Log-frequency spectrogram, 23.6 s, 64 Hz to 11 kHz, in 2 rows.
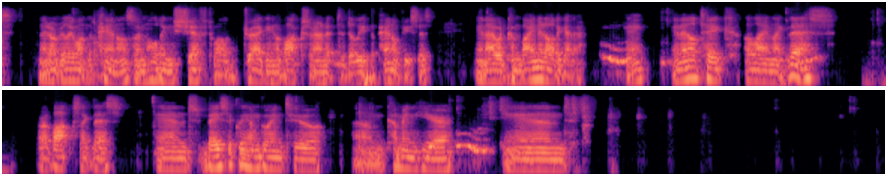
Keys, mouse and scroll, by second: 0.2 shift+click, 6.4 click, 16.0-16.5 scroll up 1, 17.8 click, 18.1 scroll down 1, 19.8 scroll up 1, 22.1 click.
